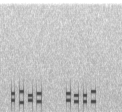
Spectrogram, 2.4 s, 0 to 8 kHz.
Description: DTMF, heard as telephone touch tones, dialled by hand, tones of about 80 ms. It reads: 8375 8446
